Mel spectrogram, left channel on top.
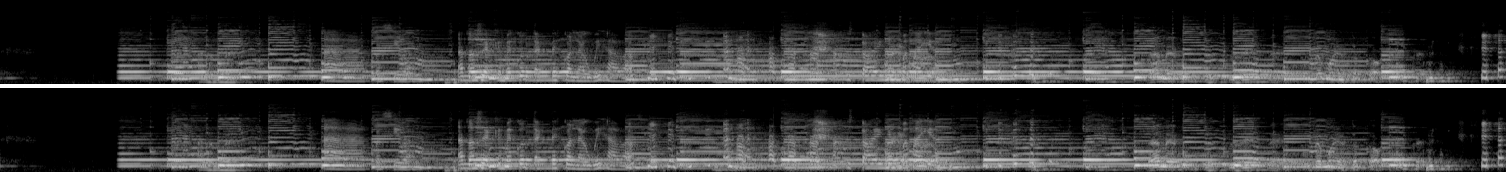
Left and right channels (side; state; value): both; normal; correlation 0.31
